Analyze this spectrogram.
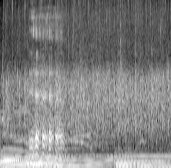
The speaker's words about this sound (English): There should be more claps for that, I think.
